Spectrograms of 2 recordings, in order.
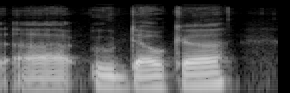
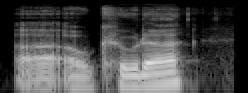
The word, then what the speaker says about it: Udoka: I think it's kind of a toss-up between Rick Carlisle and Udoka, who I previously pronounced Okuda, which is not the NFL cornerback, because they both had kind of disappointing seasons, the Celtics and Pacers.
